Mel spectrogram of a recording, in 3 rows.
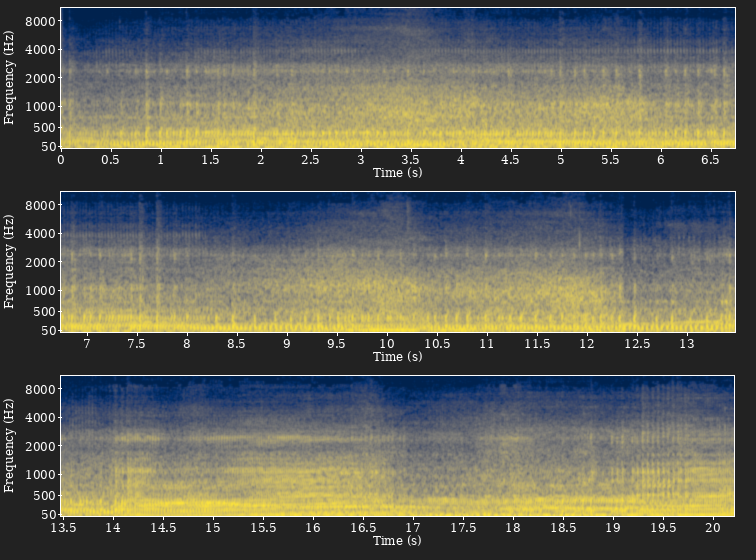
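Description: A Vespa PX scooter engine with a Pinasco 251 kit putters steadily at low revs in first gear, a continuous close-up drone that rises slightly now and then while rolling slowly.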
